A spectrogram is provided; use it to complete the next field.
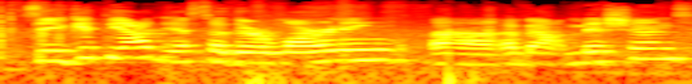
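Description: A woman with a Southern US accent speaks at a moderate pace in a high pitch with ordinary pitch variation. Noticeable background noise and audible room echo come through. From US South (Tennessee, Kentucky, Alabama). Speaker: missionary and children's ministry trainer. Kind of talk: workshop talk. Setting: live session with audience.

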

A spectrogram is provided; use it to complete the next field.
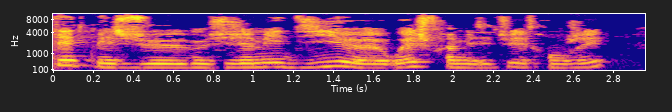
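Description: Her pitch varies in an ordinary way as a woman with a plain, everyday voice talks at a medium pitch. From France (Reims). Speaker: university student. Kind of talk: casual chat.

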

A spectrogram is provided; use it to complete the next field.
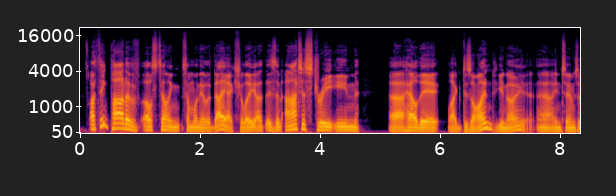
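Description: Spoken in an Australian accent at a fairly quick pace, the voice has a dry, close sound with no echo on a very clean recording with a silent background. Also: man. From Western Australia, Perth. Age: 40s. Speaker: pastor. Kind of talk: casual interview.

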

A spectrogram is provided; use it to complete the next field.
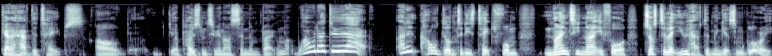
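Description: A man speaks with a South London accent at a very fast pace. His pitch swings very widely. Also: medium pitch for a man. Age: 40s. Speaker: drum and bass DJ and producer. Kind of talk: casual interview chat. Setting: studio, recorded on video.

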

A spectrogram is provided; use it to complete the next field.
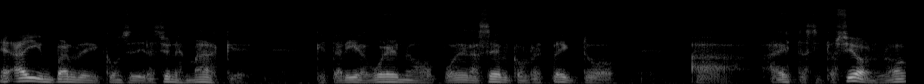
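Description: A man speaks in a dark, mellow tone that is somewhat breathy, at a very slow pace. His loudness swings widely, while his pitch varies in an ordinary way. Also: fairly low pitch for a man. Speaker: radio host. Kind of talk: radio sports show.

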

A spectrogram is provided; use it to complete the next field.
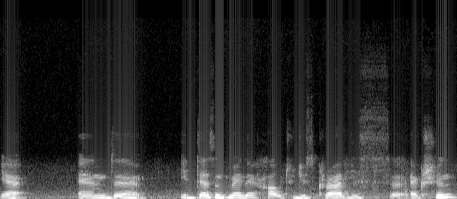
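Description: A woman with a Russian accent speaks at a medium pitch and a fairly slow pace. Her intonation stays flat and monotone. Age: 20s. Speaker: university student. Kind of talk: casual interview. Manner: halting.

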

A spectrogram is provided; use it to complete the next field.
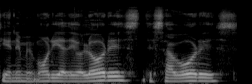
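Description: With a Rioplatense accent and a warm, gentle tone, the speaker goes at a very slow pace with ordinary pitch variation. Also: woman. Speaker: amateur storyteller, local resident. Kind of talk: spontaneous oral storytelling, nostalgic memoir told to a listener. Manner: warm, gentle, unhurried, intimate and reflective.

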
